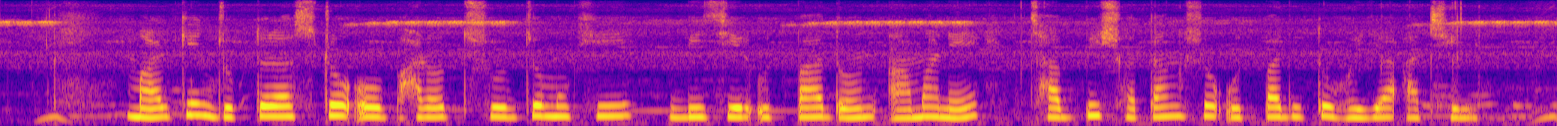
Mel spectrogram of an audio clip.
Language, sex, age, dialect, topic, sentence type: Bengali, female, <18, Rajbangshi, agriculture, statement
